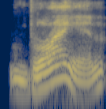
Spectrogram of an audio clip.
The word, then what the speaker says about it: Braian: So a judge has ordered Brian, and it's spelled Braian, Brian Nahuel Paez, remand in prison after charging him with supplying the singer with drugs a week ago.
